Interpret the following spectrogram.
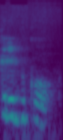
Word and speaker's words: KRIBHCO: है वो नहीं है, इसकी सही स्पेलिंग है KRIBHCO, इसे बोलते हैं क्रिब्को।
